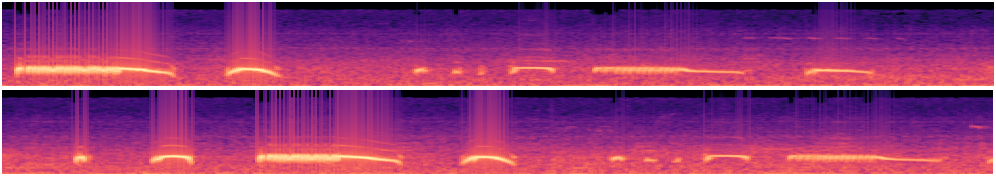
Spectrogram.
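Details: Spotted dove calling and cooing to excite other doves. Long falling coos alternate with short arched hoots and clipped notes in repeated phrases, several phrases overlapping closely over about seven seconds.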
